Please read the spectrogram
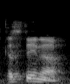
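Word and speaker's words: D'Agostino: counterpoint discussion that you had with Abby Smith, Ryan, Lane Norton, and I can never pronounce the guy's name, but it's Agostini. Is that right? – Dom Agostino. – Yeah, okay. I was close enough.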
